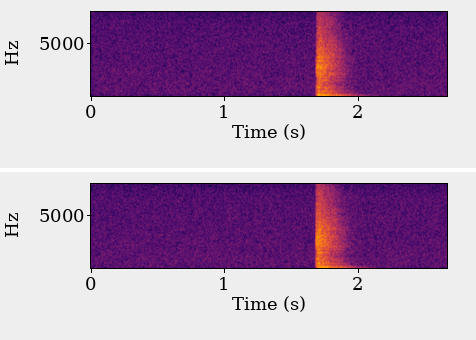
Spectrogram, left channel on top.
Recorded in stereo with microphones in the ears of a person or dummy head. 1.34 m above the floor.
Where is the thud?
50° right (ahead or behind), 1.9 m.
